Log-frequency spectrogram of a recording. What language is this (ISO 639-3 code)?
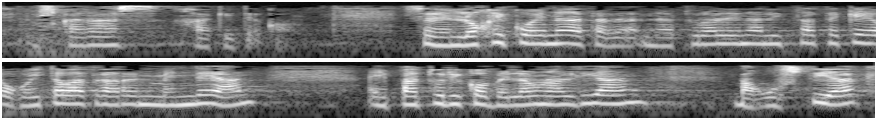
eus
